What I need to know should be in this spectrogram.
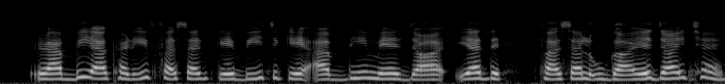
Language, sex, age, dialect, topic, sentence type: Maithili, female, 36-40, Eastern / Thethi, agriculture, statement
